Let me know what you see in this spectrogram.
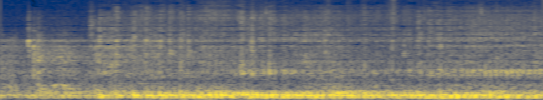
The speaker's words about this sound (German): ich darf euch bitten, zum Abschluss der Veranstaltung, zum Lobe Gottes, noch einmal eure Motorrad sprechen zu lassen.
